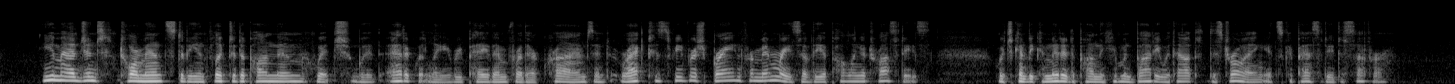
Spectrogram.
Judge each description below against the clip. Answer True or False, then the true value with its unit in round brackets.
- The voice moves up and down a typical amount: True (4.1 semitones)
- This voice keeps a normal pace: True (170 wpm)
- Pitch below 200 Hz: True (135 Hz)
